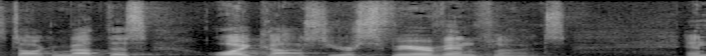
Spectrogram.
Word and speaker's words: oikos: It's pronounced oikos.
